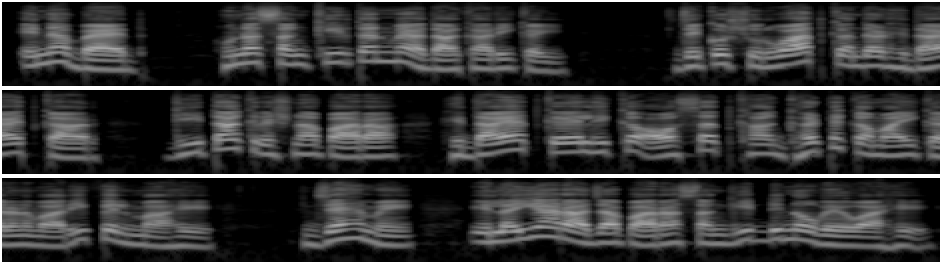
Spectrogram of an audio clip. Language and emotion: Sindhi, neutral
